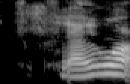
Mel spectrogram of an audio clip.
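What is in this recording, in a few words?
"fertile", Mandarin Chinese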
